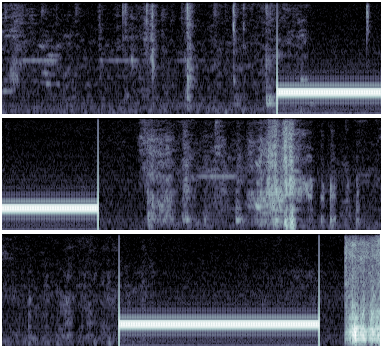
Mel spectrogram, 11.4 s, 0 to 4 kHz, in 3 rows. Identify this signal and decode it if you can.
Ringback tone (North America), 440 + 480 Hz.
